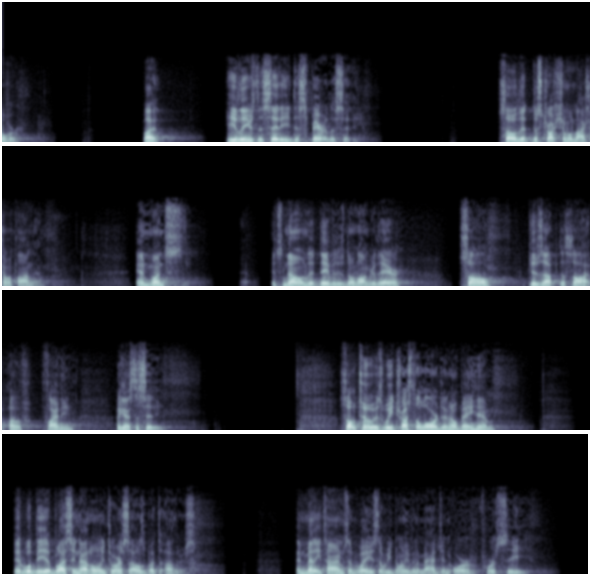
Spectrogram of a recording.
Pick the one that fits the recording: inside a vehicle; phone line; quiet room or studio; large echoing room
large echoing room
